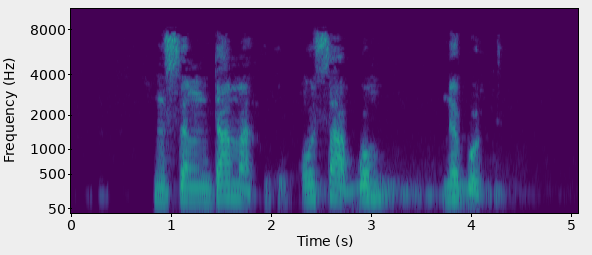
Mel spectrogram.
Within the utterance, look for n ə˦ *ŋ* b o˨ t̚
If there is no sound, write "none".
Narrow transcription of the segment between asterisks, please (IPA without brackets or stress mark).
none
